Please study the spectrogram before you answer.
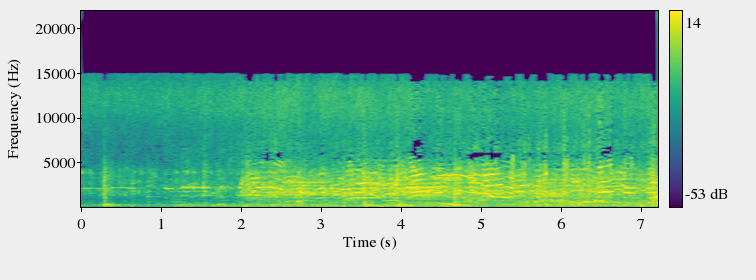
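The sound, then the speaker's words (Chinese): A crowd gathered at a horse racecourse cheers and laughs, a lively babble of many voices that swells after the first couple of seconds and stays loud to the end. “赛马场上聚集了很多人，大家欢呼着笑着”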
